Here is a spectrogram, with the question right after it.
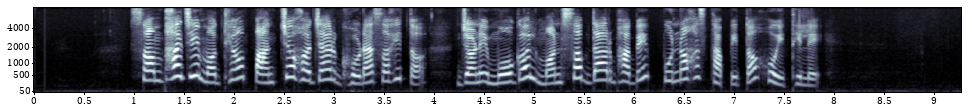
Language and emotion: Odia, neutral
